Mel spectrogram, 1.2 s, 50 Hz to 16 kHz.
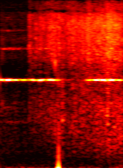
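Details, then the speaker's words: Onebot S6 folding electric bike, 16-inch wheels, 240 lb rider, stopping after coasting down a steep hill: thin, steady high squeal through the stop with one soft thump; disc brake squeal while braking. "you hear that break squeal oh my God that is annoying"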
